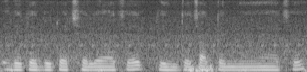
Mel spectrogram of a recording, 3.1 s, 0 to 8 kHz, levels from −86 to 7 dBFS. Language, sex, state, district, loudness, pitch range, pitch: Bengali, male, West Bengal, Dakshin Dinajpur, -16 LUFS, 120-130 Hz, 125 Hz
